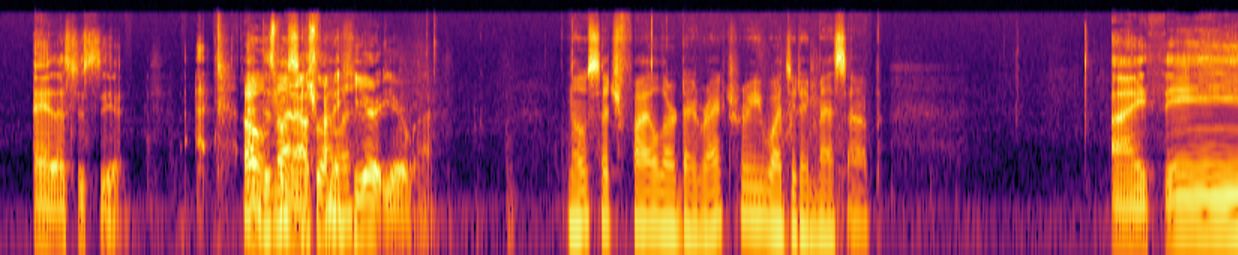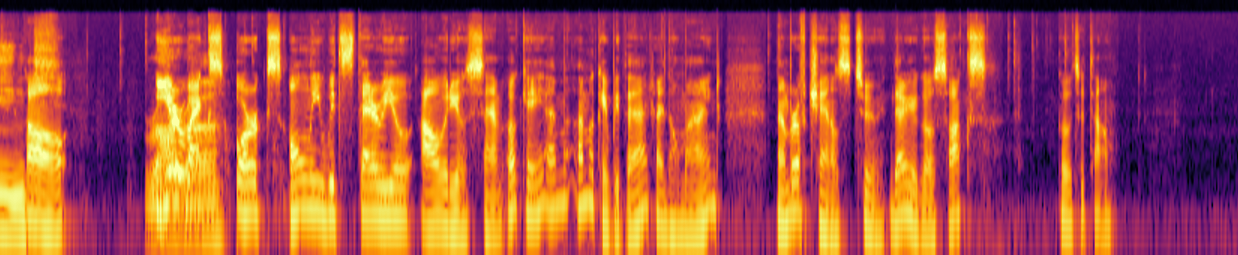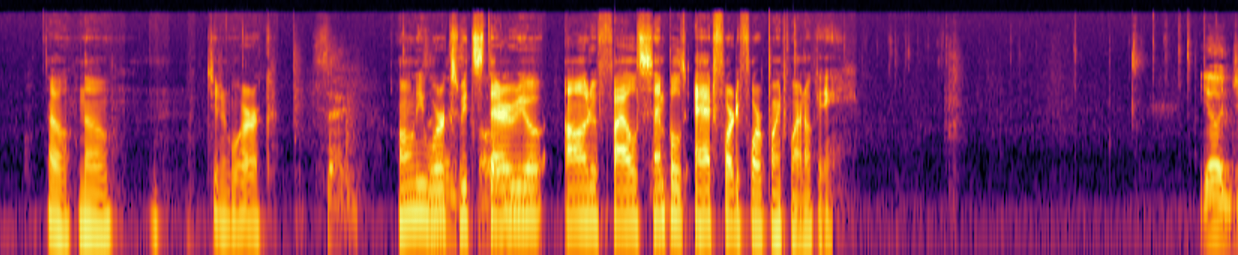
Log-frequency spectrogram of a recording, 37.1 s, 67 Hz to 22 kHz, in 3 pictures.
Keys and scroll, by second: 22.1 super+c, 22.6 super+v, 36.2 super+c, 36.7 super+v.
